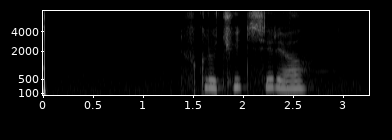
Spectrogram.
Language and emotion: Russian, neutral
